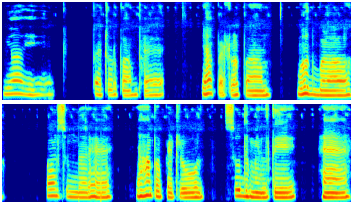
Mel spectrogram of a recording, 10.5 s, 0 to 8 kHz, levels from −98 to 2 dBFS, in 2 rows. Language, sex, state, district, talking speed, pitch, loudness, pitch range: Hindi, male, Bihar, Lakhisarai, 110 wpm, 160 Hz, -22 LUFS, 145-175 Hz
